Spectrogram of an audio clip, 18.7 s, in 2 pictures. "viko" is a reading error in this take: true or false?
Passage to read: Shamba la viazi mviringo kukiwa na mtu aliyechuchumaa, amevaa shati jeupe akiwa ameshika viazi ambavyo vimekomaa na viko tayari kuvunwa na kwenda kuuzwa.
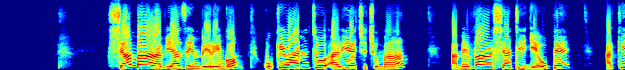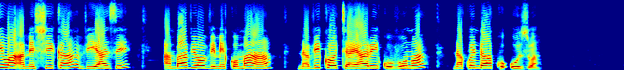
false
